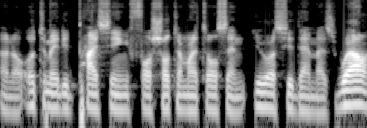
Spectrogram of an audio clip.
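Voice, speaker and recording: In a very clean recording with a silent background, a man with a French accent speaks at a very deep, low pitch in a monotone, flat intonation, the sound dry and close with no echo. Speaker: short-term rental expert / podcast host. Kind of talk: tutorial / advice monologue.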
